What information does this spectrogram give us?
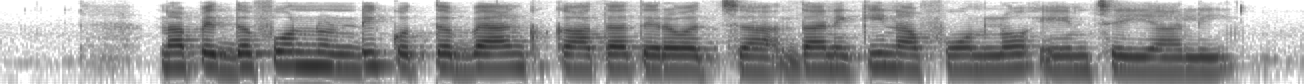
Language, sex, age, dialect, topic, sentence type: Telugu, male, 18-24, Telangana, banking, question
